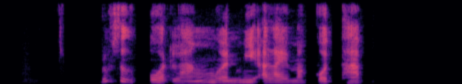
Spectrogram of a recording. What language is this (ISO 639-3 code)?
tha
